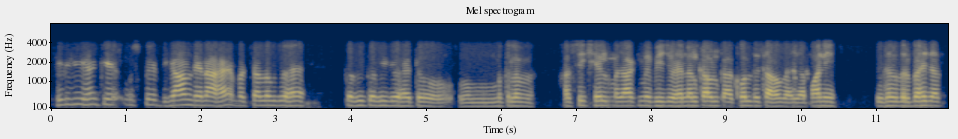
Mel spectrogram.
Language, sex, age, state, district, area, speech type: Urdu, male, 60+, Bihar, Khagaria, rural, conversation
